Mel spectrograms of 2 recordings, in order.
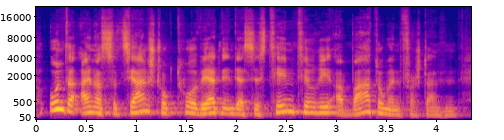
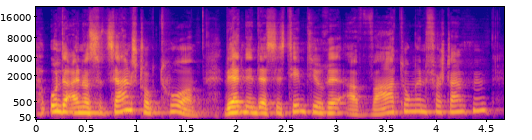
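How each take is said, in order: The two takes are said the same way.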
